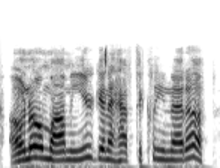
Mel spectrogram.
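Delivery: put-on high, loud whiny little-kid voice; loud childish whine at Mommy. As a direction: whine like a kid at his mom. [name] voices a childish plea.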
